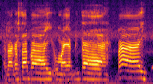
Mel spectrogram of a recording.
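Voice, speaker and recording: Casting: domineering Ilocano village chairman, high-pitched, piercingly bright, slow deliberate delivery, radio comedy. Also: steady tone, a little hiss or hum, full character voice. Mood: brisk, commanding. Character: bossy, indignant male village chairman. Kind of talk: Filipino radio comedy drama acting.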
